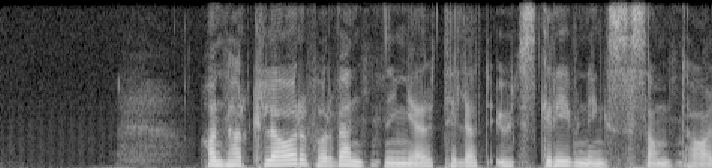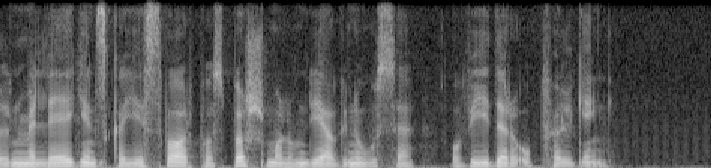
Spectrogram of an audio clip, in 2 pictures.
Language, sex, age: Norwegian, female, 52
